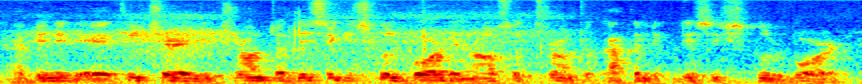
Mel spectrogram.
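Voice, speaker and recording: A man's very deep, low voice with audible room echo. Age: 70s. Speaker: meeting moderator and teacher. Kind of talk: formal meeting chairing. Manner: halting.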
